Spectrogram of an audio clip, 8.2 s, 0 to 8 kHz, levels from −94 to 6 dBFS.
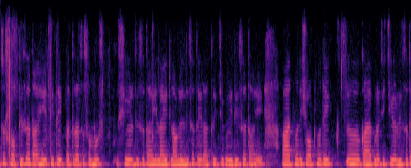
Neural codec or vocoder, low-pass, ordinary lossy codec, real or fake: none; 7.2 kHz; Opus, 24 kbps; real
